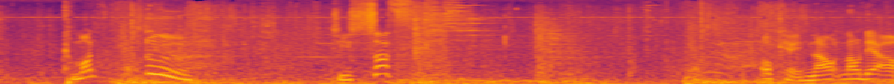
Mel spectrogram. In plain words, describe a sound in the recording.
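A blade clangs against metal armour.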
